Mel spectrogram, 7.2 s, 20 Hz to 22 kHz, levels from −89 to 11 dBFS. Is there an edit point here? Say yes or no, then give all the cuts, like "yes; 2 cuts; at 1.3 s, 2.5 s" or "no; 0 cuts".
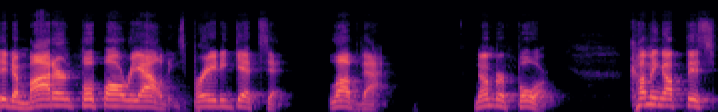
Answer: no; 0 cuts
